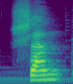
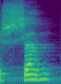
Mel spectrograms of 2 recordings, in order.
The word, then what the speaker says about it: 山: Shan a la derecha.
